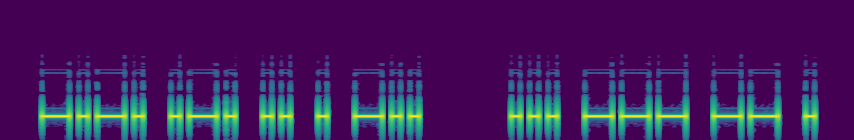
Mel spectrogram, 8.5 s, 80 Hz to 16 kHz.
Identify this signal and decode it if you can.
Morse code, heard as a keyed tone, about 13 wpm, 700 Hz. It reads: CRIED SOME
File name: Book One / 04-Chapter 4 - 13 WPM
